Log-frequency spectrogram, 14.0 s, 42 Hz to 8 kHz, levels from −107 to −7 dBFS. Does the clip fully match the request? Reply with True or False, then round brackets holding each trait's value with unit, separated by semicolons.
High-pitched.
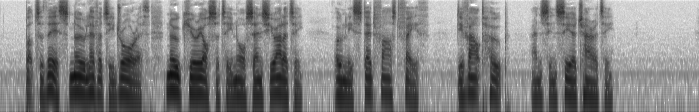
False (95 Hz)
